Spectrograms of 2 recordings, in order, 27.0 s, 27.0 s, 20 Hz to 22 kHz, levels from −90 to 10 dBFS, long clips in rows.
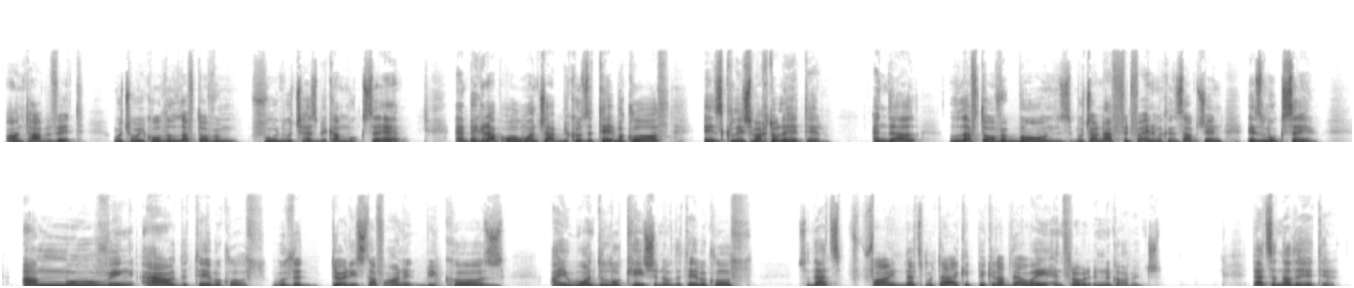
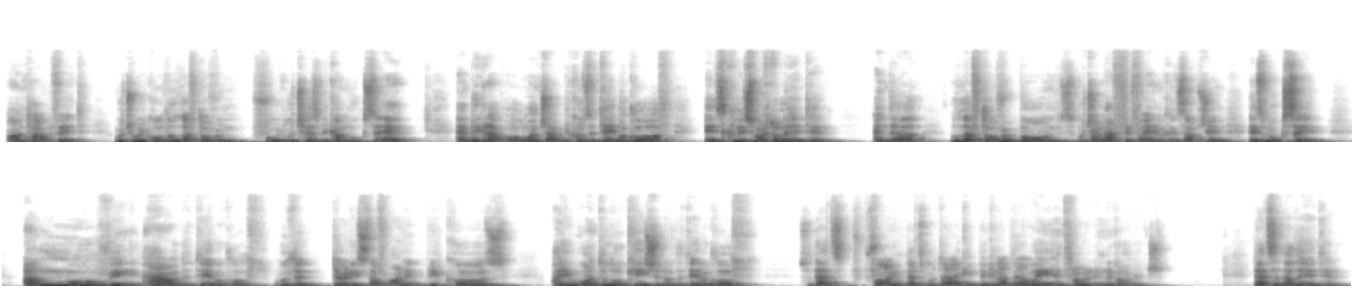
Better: first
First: none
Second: room echo; slight; dies away in 0.4 s // off-mic speech; far

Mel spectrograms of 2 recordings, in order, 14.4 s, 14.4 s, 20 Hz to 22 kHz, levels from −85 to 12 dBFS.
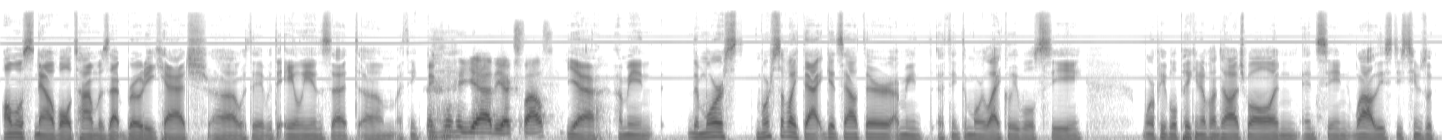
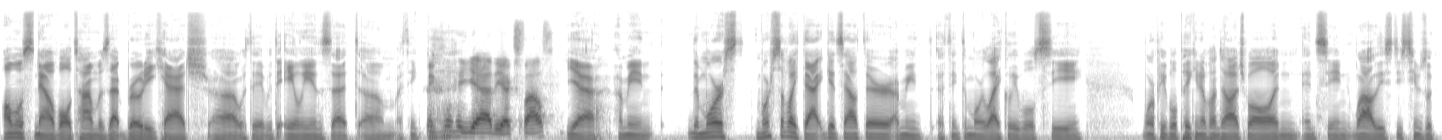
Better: second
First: high-pitched whine; faint; throughout; 6.5 kHz, 25 dB below the speech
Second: none

